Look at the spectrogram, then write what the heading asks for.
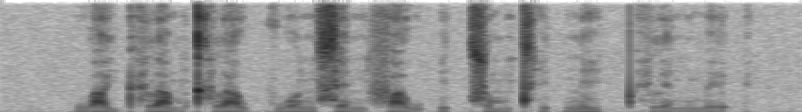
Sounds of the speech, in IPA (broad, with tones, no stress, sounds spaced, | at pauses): w a˩˦ j pʰ l a˨˩ m kʰ l a˨˩ w k w o˧ n s e˨˩ n f a˩˦ w ʔ i˨˩ t̚ s o˧ m tʰ i˨˩ t̚ n iː˥˩ k̚ pʰ l e˩˦ n m e˨˩ ʔ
